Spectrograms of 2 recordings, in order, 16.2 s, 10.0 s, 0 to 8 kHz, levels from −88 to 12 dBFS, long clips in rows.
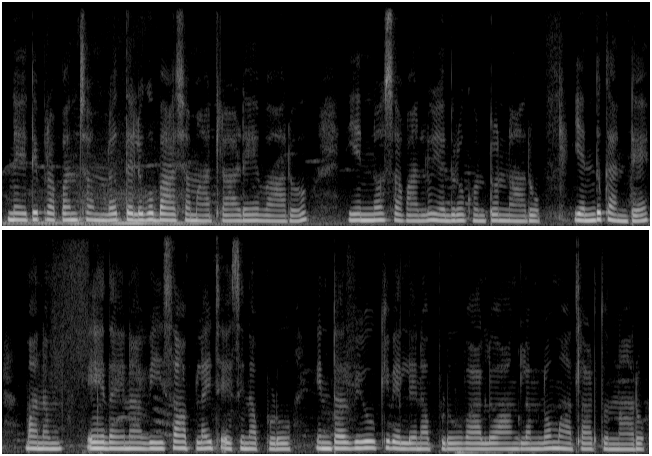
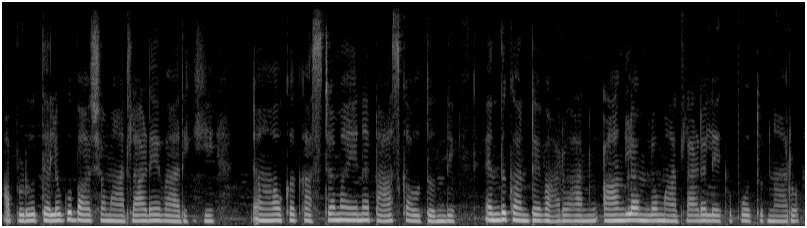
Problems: none marked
